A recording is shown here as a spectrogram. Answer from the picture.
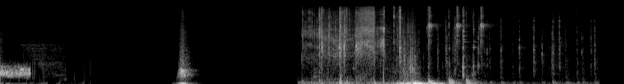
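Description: Produced logo-sting sound effect: a short blip, a pause of dead silence, then about two seconds of rapid clicking and rattling like fast typing. It thins to scattered ticks near the end.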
